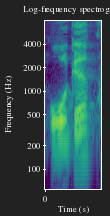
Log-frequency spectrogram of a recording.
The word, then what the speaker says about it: Augur: It's called Augur, I think. That's how you pronounce it. It's A-U-G-U-R.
